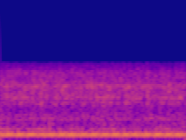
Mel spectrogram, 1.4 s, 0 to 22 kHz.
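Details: 1999 Jeep Cherokee Sport 4.0L I6 rough idle: low, heavy drone with slightly uneven throb; this is now its normal idle, having dropped to around 300 rpm at times, nearly stalling; cause not identified.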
